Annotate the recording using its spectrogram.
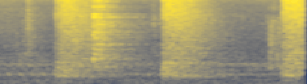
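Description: Harsh, noisy strokes of work on metal, about one every three quarters of a second, over a steady low hum.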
